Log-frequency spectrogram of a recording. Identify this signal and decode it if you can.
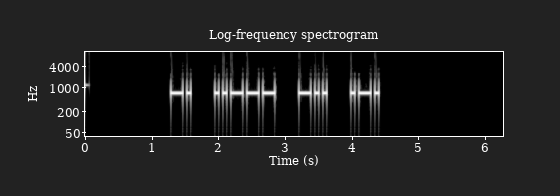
Morse code, heard as a keyed tone, about 20 wpm, spaced as for 15 wpm, 700 Hz. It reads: N2DR
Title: 088 Lesson 15g - Number 5 - Call Signs 20wpm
